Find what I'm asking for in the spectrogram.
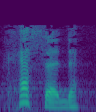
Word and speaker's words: chesed: The steadfast love or the chesed, that's how you say it in Hebrew.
